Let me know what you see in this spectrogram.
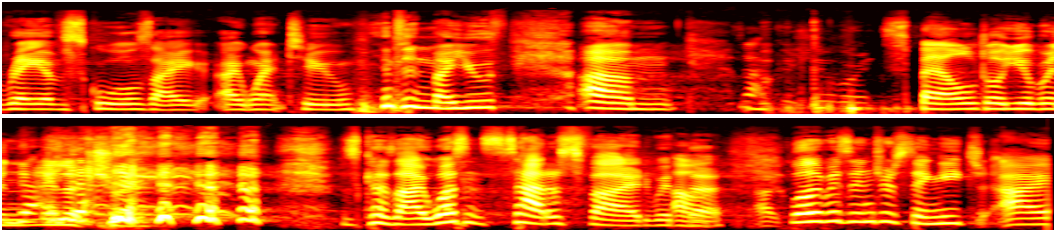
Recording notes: Continued coverage from STLV! Interviews from the show floor. The audio from the Women in Trek panel.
